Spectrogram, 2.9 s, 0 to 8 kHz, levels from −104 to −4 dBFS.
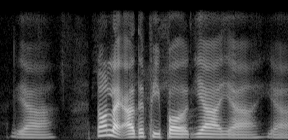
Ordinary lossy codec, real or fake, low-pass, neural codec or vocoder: none; real; 7.2 kHz; none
